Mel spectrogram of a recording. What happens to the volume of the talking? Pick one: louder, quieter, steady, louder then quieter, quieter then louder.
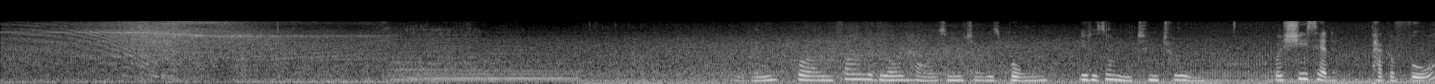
steady.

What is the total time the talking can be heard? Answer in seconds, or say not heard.
7 s.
